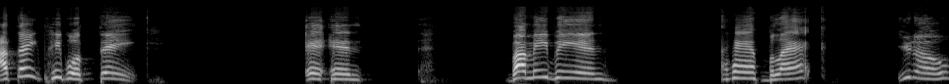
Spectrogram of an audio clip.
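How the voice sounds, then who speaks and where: Raised and projected, the voice has a bright, sharp tone and ordinary pitch variation, broken by long, frequent pauses. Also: woman, high pitch for a woman. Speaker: streamer. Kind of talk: heated debate. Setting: live stream panel. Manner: repetitive, stammering.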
